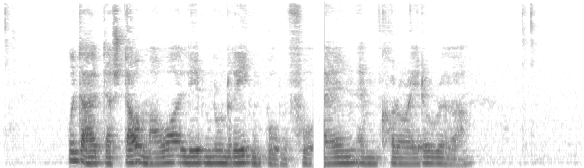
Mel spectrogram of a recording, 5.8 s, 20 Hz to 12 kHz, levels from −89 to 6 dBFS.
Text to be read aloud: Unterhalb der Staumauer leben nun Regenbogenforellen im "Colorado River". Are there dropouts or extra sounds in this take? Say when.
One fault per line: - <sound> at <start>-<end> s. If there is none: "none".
- dropout at 3.1-3.3 s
